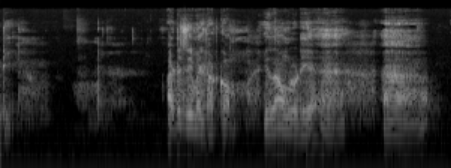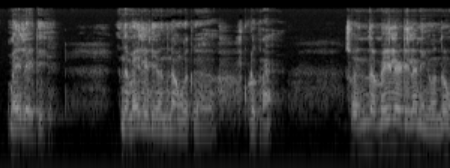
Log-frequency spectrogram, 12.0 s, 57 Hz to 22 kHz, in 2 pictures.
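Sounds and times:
person speaking breathily: 2.9s - 5.8s, 8.8s - 10.8s.

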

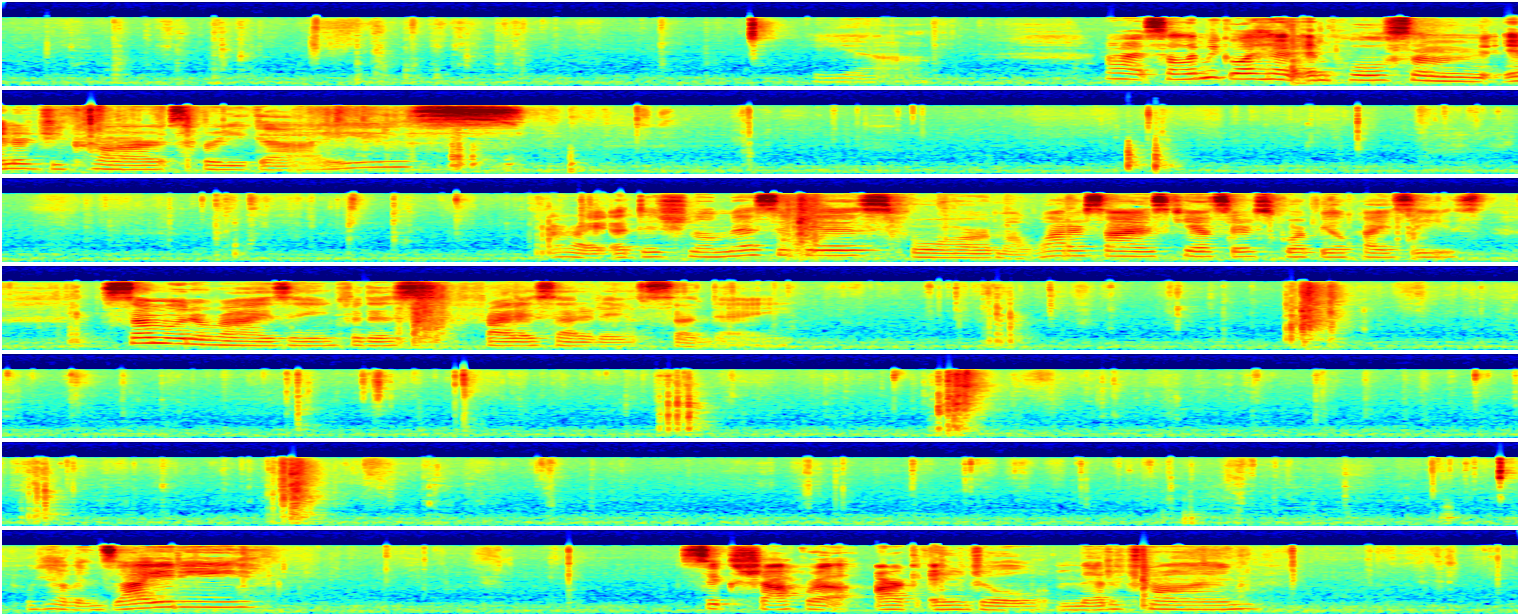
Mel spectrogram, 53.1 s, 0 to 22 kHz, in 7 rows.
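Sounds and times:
low room hum: 0.0s - 53.0s
cards being shuffled: 0.2s - 3.4s, 13.2s - 18.0s, 27.4s - 40.9s, 41.7s - 45.5s, 51.1s - 53.0s
woman speaking: 4.1s - 4.8s, 5.5s - 10.3s, 17.9s - 22.6s, 23.2s - 26.8s, 45.5s - 46.9s, 48.9s - 51.9s.

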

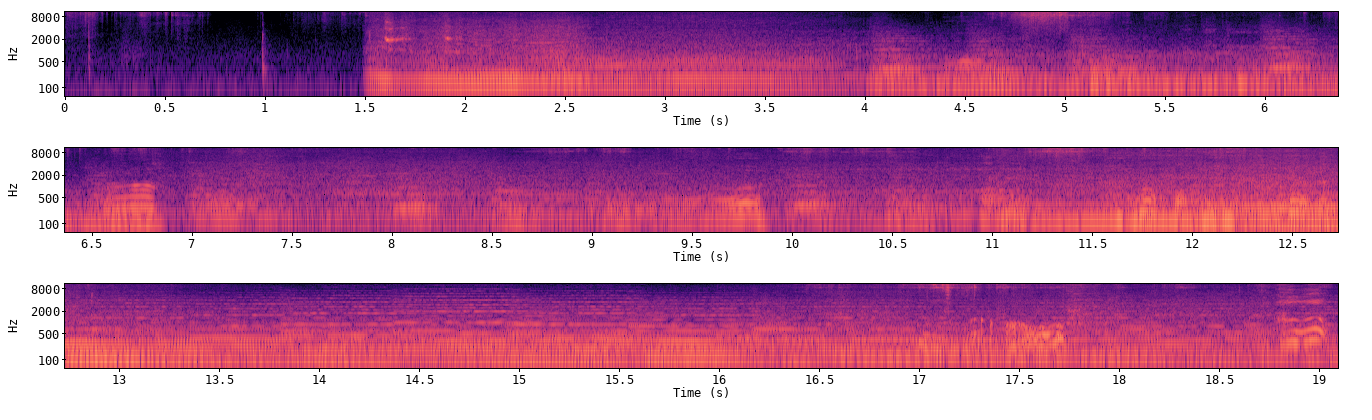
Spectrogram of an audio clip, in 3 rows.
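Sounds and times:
cartoon car engine revving: 1.5s - 9.9s, 10.6s - 13.1s
music: 3.6s - 19.0s.

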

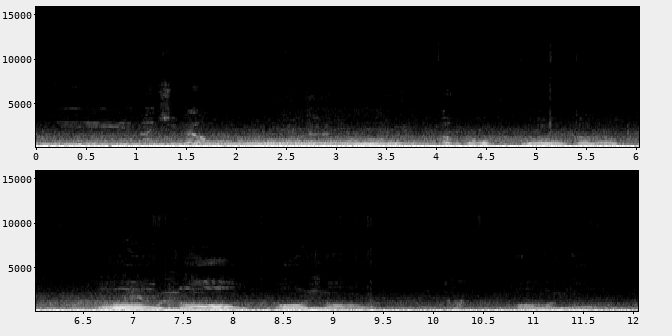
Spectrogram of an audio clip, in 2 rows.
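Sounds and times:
car cabin road and engine drone: 0.0s - 12.0s
voices talking: 4.0s - 6.0s, 6.6s - 9.4s.

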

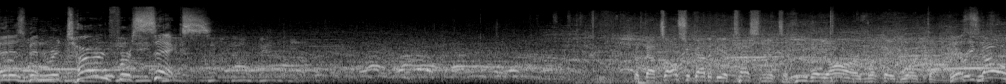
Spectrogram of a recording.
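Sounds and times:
man talking: 0.0s - 3.1s
stadium noise: 0.0s - 10.0s.

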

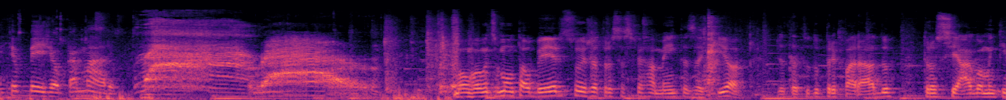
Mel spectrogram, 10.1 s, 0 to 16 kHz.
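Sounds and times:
toddler squealing: 1.4s - 3.3s.

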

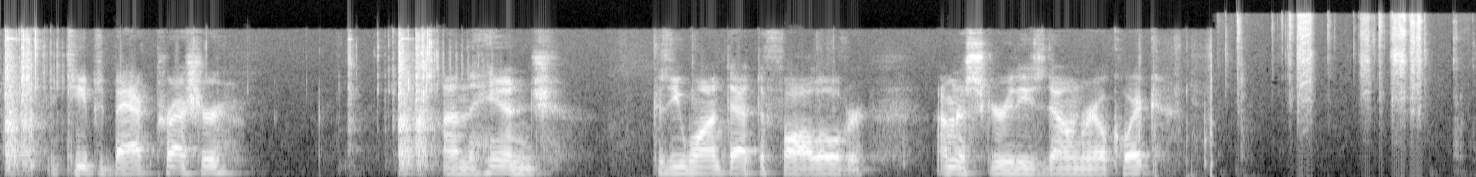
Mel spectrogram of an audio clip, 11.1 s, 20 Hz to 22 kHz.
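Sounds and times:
cordless drill: 9.6s - 10.8s.

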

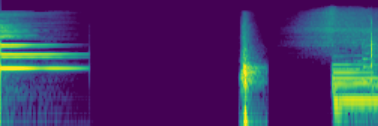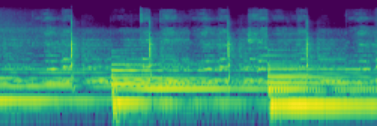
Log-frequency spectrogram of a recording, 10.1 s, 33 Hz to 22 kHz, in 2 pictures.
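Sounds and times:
background music: 4.4s - 10.0s.

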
